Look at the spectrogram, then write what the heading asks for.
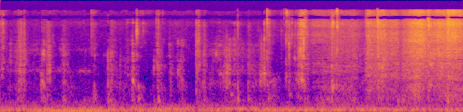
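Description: Close-up chewing of a sauce-dipped chicken nugget: irregular soft, wet mouth clicks and smacks over a steady low hum.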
